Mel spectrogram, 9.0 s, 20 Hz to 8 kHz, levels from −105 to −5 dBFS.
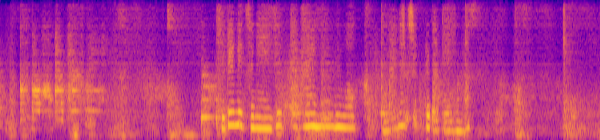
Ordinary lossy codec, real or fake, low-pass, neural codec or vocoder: Opus, 24 kbps; fake; 7.2 kHz; codec, 44.1 kHz, 0.9 kbps, DAC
